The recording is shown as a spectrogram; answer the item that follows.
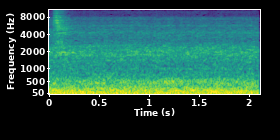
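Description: Cordless electric pet clipper running with a steady low hum, its blade held flat and run through a clipped terrier coat.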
